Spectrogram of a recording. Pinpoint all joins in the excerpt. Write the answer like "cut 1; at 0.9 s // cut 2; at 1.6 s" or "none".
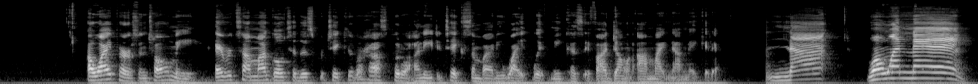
cut 1; at 7.7 s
